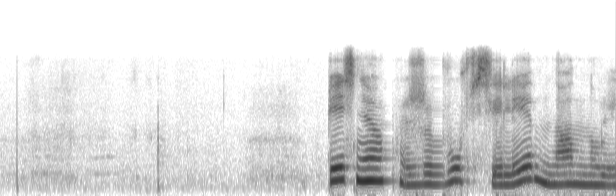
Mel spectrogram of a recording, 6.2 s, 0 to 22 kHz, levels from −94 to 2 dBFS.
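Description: Around 3.85 to 3.95 s there's a burst of packet loss: about 60 ms of the speech simply goes missing, and the receiver stretches the last sound into a fading buzz or hiss before jumping ahead. Right after, from 3.92 to 3.98 s, a lost packet is rebuilt from error correction, so there's no gap, but that stretch comes through rougher and grainier from the low-bitrate backup copy. The same pair repeats a moment later. Another burst of packet loss runs from 4.34 to 4.45 s, dropping about 60 ms behind a slightly longer held-over fill, and then 4.42 to 4.48 s comes back rough from error correction. One more rebuilt packet lands at 4.84 to 4.98 s, again sounding noisier rather than breaking up. Underneath it all, the call codec tops out around 8 kHz, which fits Opus running near 24 kbps.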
